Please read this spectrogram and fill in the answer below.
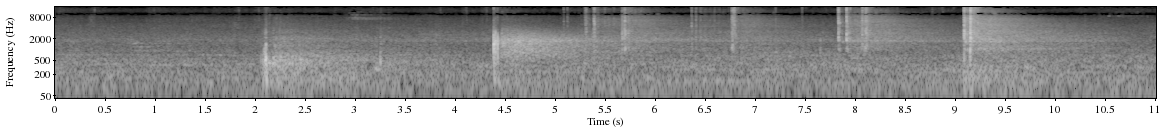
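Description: Honor guard drill on a stone floor: three loud, sharp strikes, about two, four and nine seconds in, each ringing out in a long echo, with lighter clicks and taps between them.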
